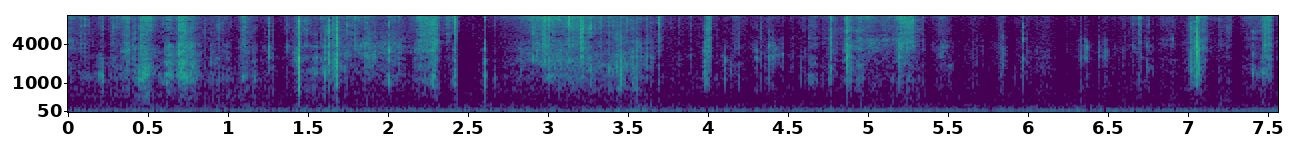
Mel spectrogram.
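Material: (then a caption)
Tissue paper. Fingertips fold and rub the creased bottom edge of a stack of thin, crinkly blue tissue paper sheets lying on a dark cloth, with the sound played in reverse. Soft, continuous paper rustling is broken by sharp, bright crackles, over a steady low hum.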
